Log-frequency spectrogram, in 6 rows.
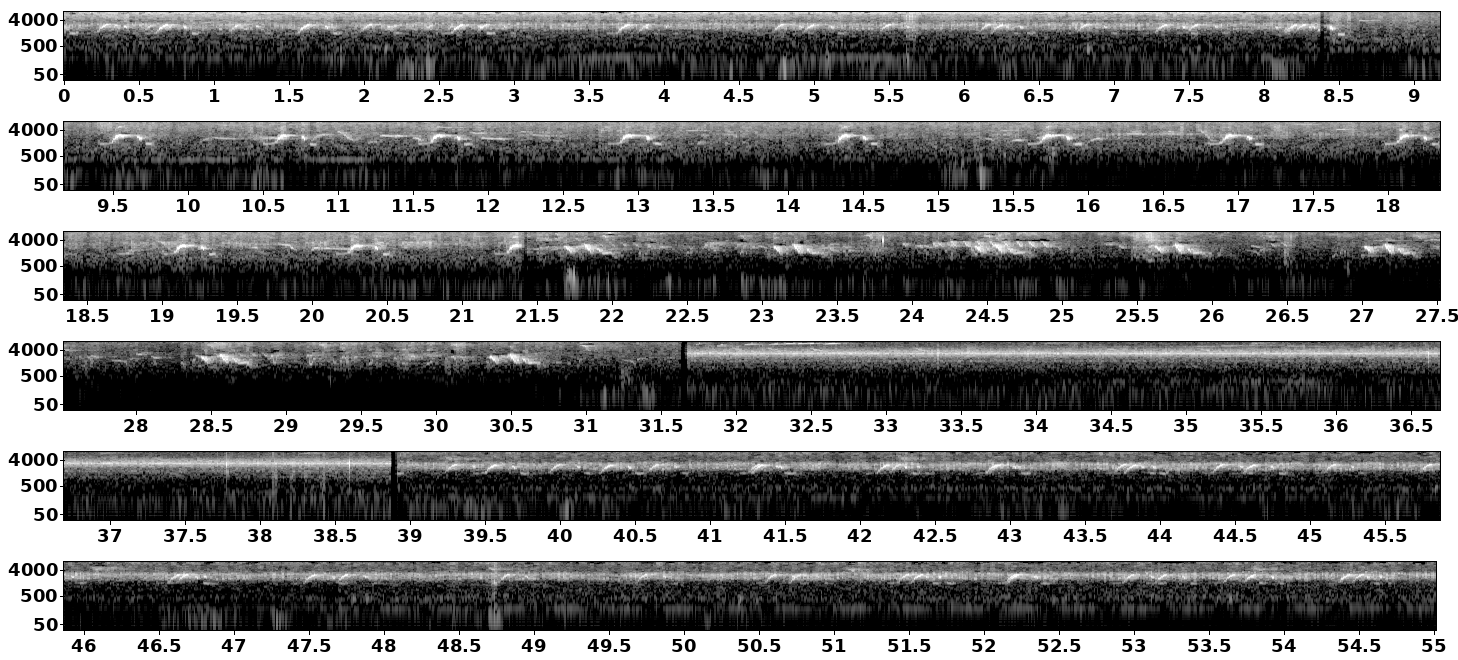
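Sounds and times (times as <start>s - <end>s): high insect trill: 0.0s - 21.6s, 31.7s - 55.0s
bird calling sharp notes: 31.7s - 45.9s.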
